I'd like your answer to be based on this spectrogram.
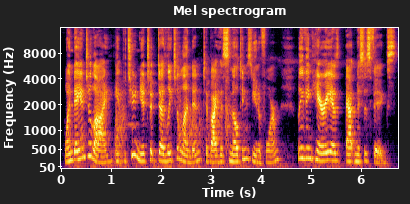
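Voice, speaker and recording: A woman reading a children's storybook aloud as a teacher, with expressive narration. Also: medium pitch, moderate pace. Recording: clearly noisy recording with clicks.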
